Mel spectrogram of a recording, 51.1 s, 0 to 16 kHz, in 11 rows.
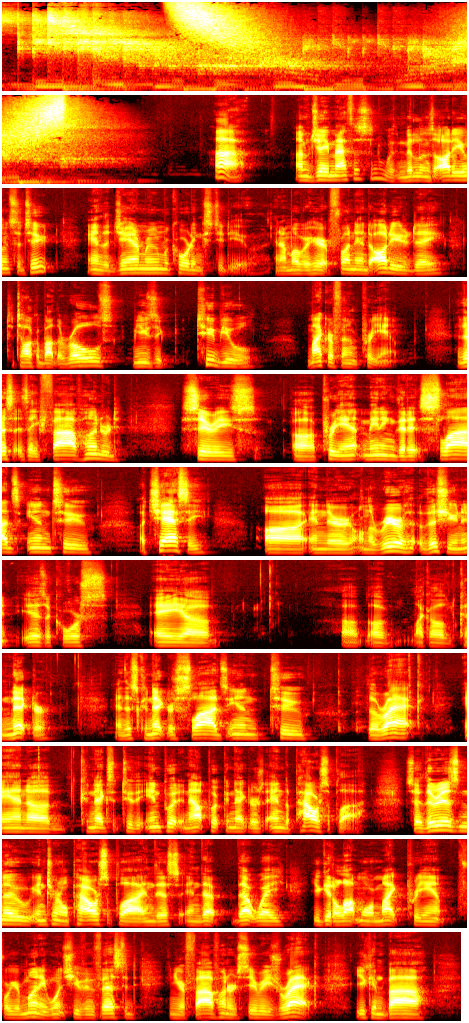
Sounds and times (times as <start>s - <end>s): Speech: 6.2s - 19.8s, 20.4s - 30.1s, 31.2s - 33.1s, 33.7s - 50.8s.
